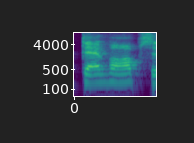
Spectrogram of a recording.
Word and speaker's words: DevOps: Am I pronouncing that right? – You are. DevOps is the right pronunciation.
